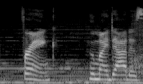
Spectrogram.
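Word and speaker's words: Pfrank: he spells it p-f-r-a-n-k apparently the p is silent Frank who my dad is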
